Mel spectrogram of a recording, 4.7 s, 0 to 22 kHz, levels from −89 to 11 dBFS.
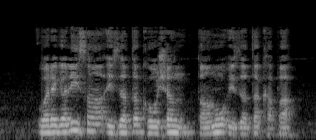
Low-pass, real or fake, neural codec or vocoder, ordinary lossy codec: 10.8 kHz; real; none; MP3, 48 kbps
